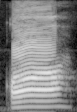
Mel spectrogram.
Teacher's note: isti'a maka lafal qnya lidah pangkal lidah kata terangkat qo kemudian tidak dimonyongkan bibirnya tapi dibuka saja untuk menyempurnakan daripada fathah huruf qahnya · makhraj daripada huruf qaf yaitu dari pangkal lidah kita, pangkal lidah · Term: sifat isti'a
